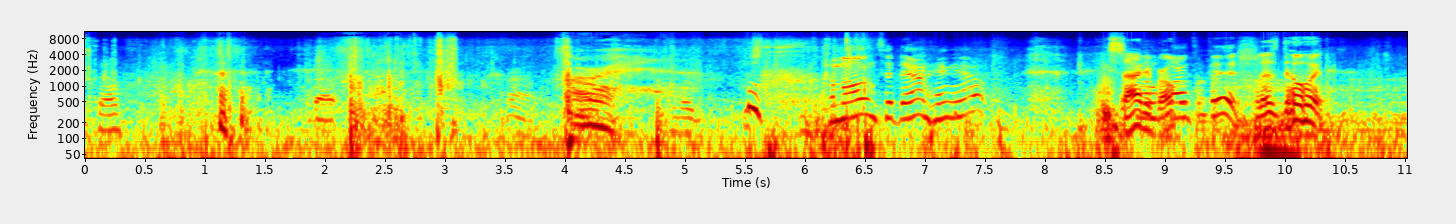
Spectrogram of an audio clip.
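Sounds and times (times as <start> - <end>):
steady low rumble: 3.2 - 11.0.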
